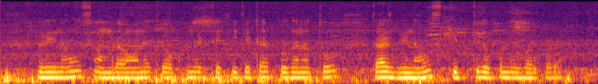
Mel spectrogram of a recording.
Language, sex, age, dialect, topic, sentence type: Bengali, male, 18-24, Northern/Varendri, agriculture, statement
